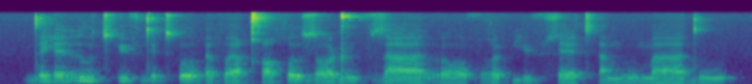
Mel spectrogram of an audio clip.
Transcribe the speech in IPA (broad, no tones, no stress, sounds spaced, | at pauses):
d̪ ɛ j ɛ r u t͡sʼ y f d̪ ʏ t͡sʼ o ʔ ɐ f ɐː qʰ ɔ χ u z ɔ ɖ uː f z aː r ɔː f ʁ ʏ f j y f ɬ ɛ t͡sʼ a m uː m aː d̪ u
